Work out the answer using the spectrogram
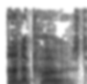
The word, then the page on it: unopposed: British English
